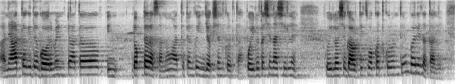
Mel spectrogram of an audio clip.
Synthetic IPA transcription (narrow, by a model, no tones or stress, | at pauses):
a̰niat̪aɡit̪ɛ̃ɡɔʋəɾmeɳʈat̪ai | ɖɔk̚ʈəɾasanoat̪at̪jãŋkaind͡ʑekɕənkəɽt̪apəjlũt̪əɕẽnaɕilːẽ | pəjlõəɕẽɡaʋʈiːt͡sʋəkət̪kəɾuːnt̪ẽbəɾid͡zat̪alĩ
